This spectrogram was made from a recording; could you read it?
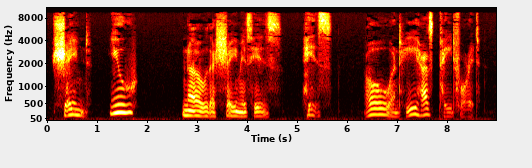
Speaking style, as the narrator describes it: he muttered through his kisses

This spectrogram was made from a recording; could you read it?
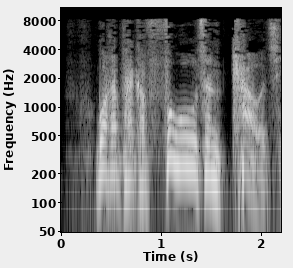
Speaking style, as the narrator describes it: he cried

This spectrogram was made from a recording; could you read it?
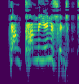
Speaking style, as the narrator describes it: said Buller furiously

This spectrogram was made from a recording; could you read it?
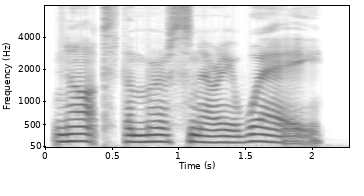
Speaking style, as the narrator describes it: Birgitta said dryly

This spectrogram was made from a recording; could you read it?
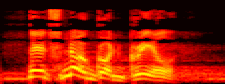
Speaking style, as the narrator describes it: shouted the doctor

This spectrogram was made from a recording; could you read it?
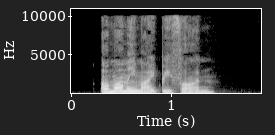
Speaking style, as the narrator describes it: Alice said kindly

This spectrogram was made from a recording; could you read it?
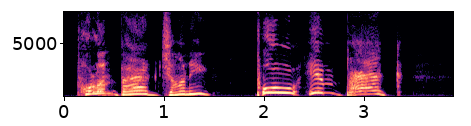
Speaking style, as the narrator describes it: Ralph screaming

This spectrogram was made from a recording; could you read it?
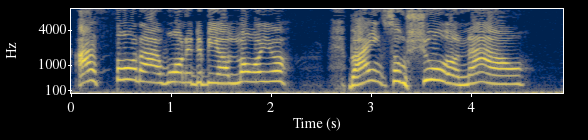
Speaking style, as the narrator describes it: Jem yelled after him

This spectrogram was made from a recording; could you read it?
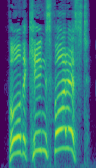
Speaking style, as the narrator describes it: he yelled

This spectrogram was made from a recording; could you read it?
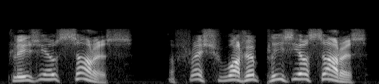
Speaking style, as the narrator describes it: cried Summerlee

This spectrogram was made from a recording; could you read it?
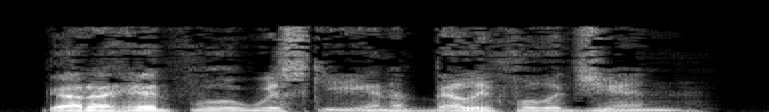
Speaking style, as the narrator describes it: Dave sang in his rasping voice

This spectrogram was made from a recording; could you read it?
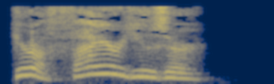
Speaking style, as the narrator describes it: Nissa cried

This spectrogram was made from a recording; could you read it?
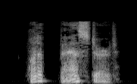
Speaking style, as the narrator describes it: Mercury muttered under her breath

